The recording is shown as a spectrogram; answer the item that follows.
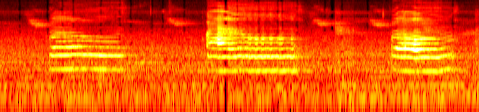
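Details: Mother cat calls for her kittens with three drawn-out, strongly harmonic meows spaced about one and a half seconds apart, the middle one loudest, over a faint low background hum.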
